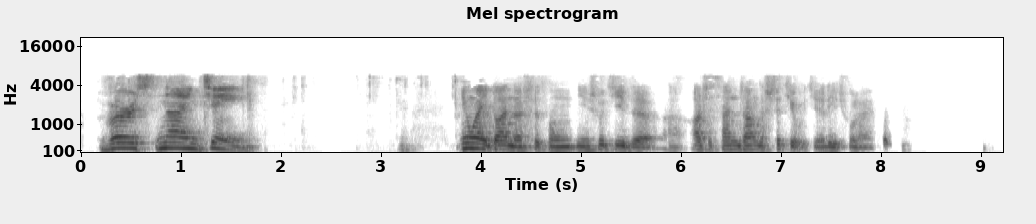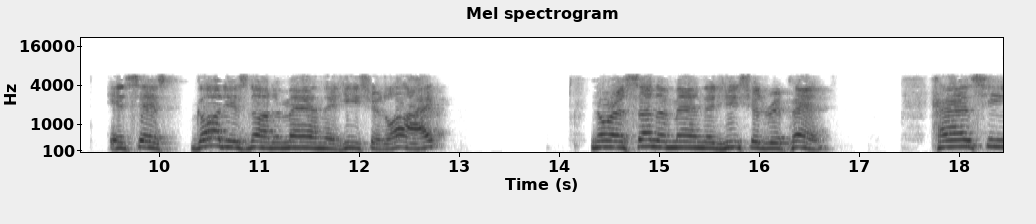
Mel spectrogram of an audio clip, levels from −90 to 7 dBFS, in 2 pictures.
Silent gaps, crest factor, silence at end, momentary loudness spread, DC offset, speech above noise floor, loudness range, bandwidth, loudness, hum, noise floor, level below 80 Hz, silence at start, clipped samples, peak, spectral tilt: none; 16 dB; 0 s; 14 LU; under 0.1%; over 69 dB; 9 LU; 5.8 kHz; -21 LUFS; none; under -90 dBFS; -66 dBFS; 0.2 s; under 0.1%; -6 dBFS; -9 dB/octave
